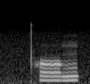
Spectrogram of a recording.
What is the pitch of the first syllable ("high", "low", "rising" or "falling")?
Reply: high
